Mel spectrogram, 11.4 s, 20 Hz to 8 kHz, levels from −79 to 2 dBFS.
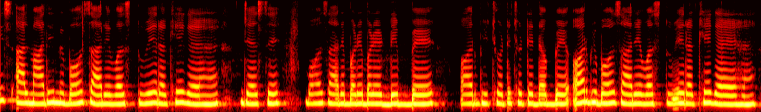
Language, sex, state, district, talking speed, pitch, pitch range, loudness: Hindi, female, Jharkhand, Garhwa, 145 wpm, 250 Hz, 245-265 Hz, -13 LUFS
